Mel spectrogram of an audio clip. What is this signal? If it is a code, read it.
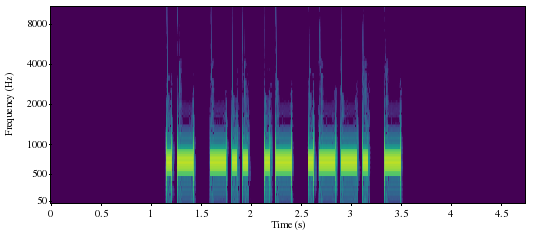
Morse code, heard as a keyed tone, about 22 wpm, 700 Hz. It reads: ADAPT
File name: 5 Letter Words - First 3 Letters Given - 22wpm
